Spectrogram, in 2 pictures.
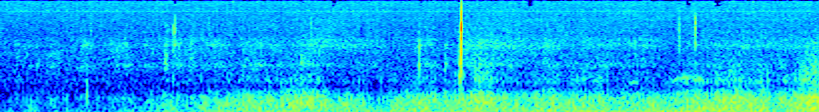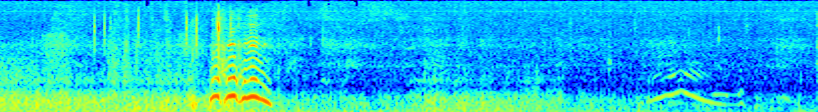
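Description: Skis running downhill through snow, with wind rushing over a helmet camera's microphone: a steady low rush that builds as speed picks up. About ten seconds in, one short, loud whoop from a skier.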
